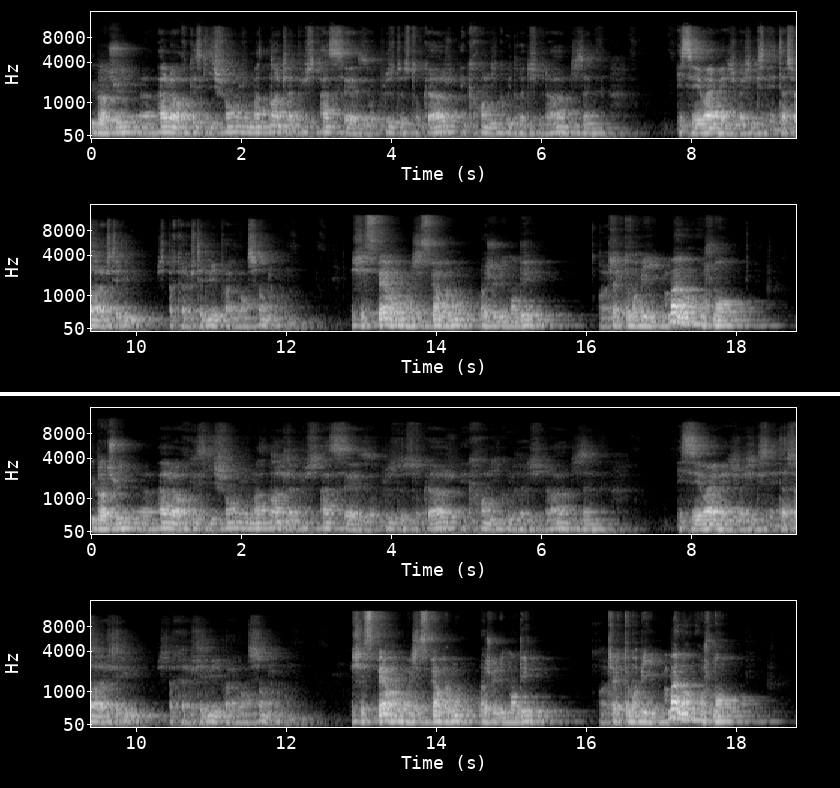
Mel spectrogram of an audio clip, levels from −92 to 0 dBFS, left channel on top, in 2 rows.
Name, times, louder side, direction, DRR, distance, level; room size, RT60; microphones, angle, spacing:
voice 1, 0.0-0.6 12.9-15.3 16.3-18.0, right 1 dB, 85° right, 0 dB, 3.3 m, -23 dB
voice 2, 0.6-6.7 7.8-10.0 10.4-12.1 16.2-16.4, left 1 dB, 80° left, 2 dB, 4.1 m, -28 dB
17.5 x 16.0 x 4.4 m, 0.93 s
head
